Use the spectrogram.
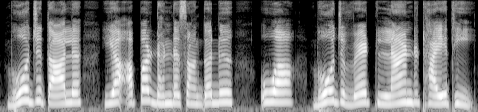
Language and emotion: Sindhi, neutral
